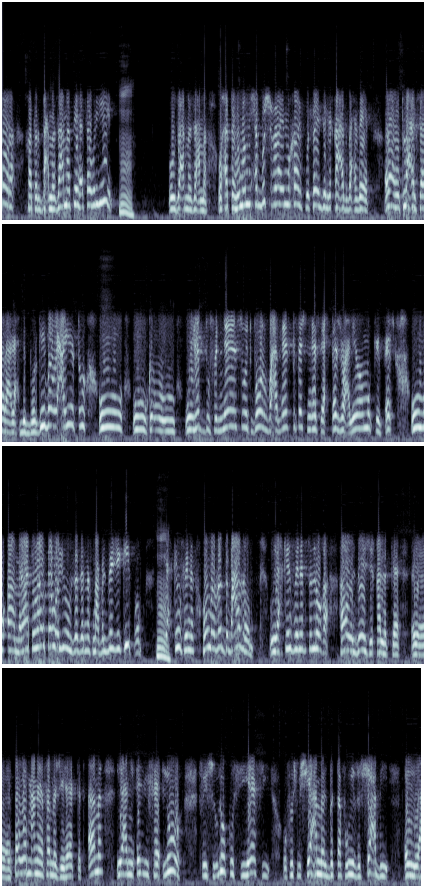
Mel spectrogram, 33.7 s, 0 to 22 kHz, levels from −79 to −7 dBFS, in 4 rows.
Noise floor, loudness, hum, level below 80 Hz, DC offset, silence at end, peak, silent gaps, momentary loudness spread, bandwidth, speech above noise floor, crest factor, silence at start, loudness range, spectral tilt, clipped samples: -49 dBFS; -21 LUFS; none; -44 dBFS; under 0.1%; 0 s; -8 dBFS; none; 6 LU; 11 kHz; 29 dB; 12 dB; 0 s; 1 LU; -7 dB/octave; under 0.1%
